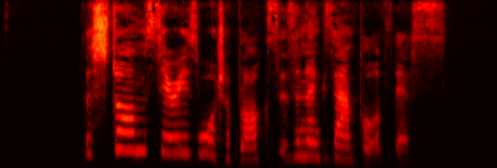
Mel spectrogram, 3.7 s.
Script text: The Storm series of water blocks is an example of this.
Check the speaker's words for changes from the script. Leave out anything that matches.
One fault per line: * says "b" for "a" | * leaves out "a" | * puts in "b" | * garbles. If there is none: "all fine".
* leaves out "of"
